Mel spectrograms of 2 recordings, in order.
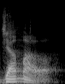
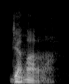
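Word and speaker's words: جمل: dia jantan maka namanya Jamal saya noti ya pendek bacanya Jamal bukan Jamal jamalun unta Jamal ganteng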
